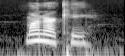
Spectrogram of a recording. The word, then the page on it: monarchy: American English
